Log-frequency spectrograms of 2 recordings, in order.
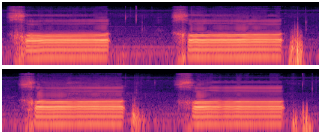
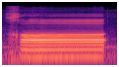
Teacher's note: حروف مستعلیہ کو ہمیشہ ہر حالت میں پر. خا خا خا خا ایسے موٹا کریں گے, ہونٹوں کو تھوڑی سی گلائی میں لائیں گے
